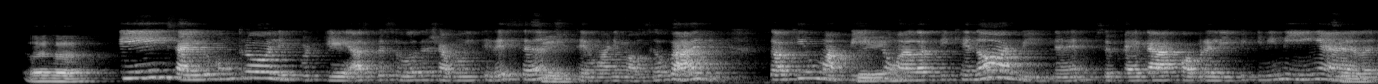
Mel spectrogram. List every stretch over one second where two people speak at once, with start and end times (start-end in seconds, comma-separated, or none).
none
